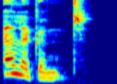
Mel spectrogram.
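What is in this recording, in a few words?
"elegant", British English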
